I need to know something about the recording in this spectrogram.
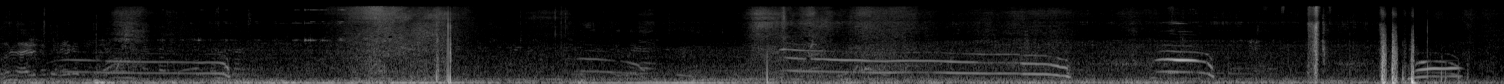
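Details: Tiny stray kitten stuck under a car, coaxed out and rescued: long, level, wavering cries, each held more than a second before dropping at the end, between shorter chirpy meows, with people talking, passing vehicles and sharp knocks.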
